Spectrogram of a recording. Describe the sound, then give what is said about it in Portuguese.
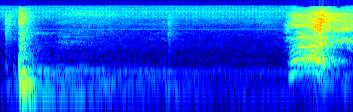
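A single sneeze: a short breathy catch at the start, a quiet pause, then a sharp, airy burst near the end. No talking. “É, já vou espirrar, hein?”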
